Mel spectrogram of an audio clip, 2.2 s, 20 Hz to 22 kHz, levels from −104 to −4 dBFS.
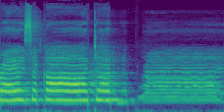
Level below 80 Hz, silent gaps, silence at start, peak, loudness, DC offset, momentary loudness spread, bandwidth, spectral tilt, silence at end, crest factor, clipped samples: -64 dBFS; none; 0 s; -14 dBFS; -27 LUFS; under 0.1%; 14 LU; 19.5 kHz; -1.5 dB/octave; 0 s; 14 dB; under 0.1%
